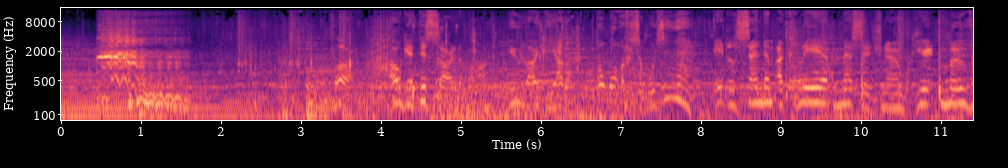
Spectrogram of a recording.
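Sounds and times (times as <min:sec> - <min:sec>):
horses' hooves shuffling: 0:00.0 - 0:11.3
horse whinnying: 0:00.4 - 0:01.8
horses snorting: 0:00.4 - 0:05.3
speech: 0:03.4 - 0:11.3.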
